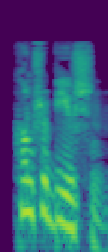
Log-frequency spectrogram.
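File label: "contribution", British English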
